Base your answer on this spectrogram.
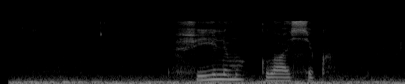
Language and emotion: Russian, neutral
